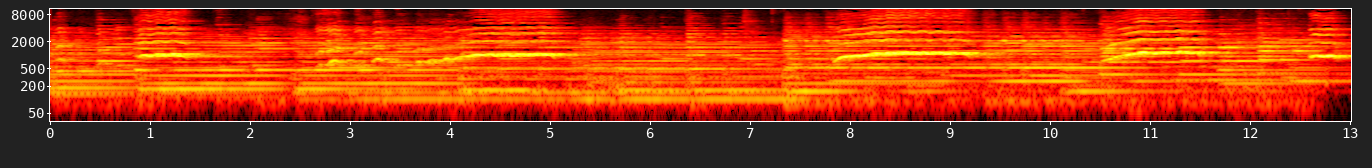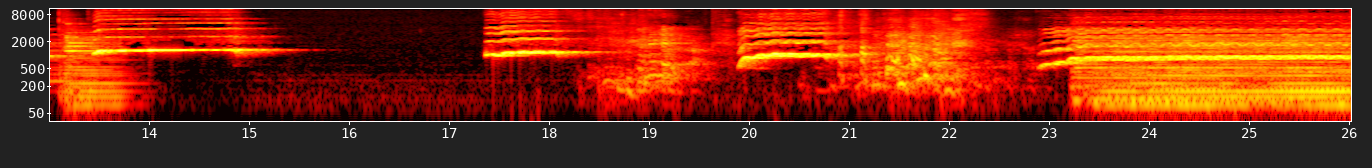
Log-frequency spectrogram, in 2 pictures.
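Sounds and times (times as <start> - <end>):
soprano singing operatic notes: 0.0 - 5.8, 7.7 - 15.5, 19.9 - 21.1, 22.9 - 26.0
piano chords: 0.0 - 14.0, 23.2 - 26.0.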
